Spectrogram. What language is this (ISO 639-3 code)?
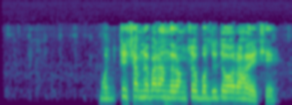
ben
